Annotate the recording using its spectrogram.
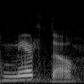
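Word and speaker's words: mirto: is salvia Greggy e in Spanish it's called myto m i r t o and this plant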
